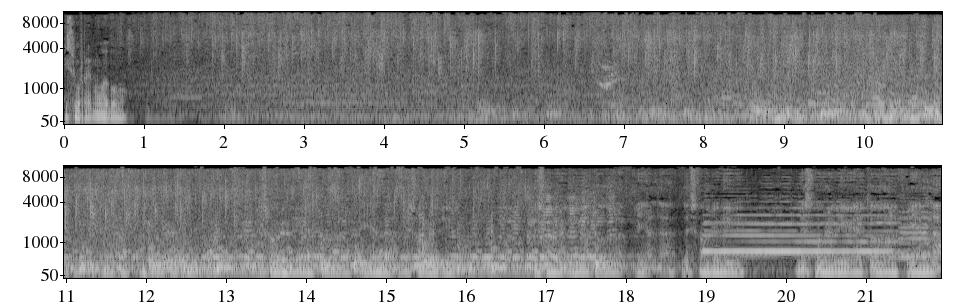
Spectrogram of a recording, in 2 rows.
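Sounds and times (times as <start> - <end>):
speech: 0.0 - 1.0, 11.2 - 21.9
heavy rain pattering on hard surfaces: 0.0 - 18.8.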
